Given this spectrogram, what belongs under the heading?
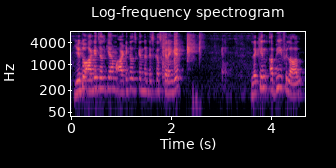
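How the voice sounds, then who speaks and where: The recording is muffled, with faint noise running under it, as a Pakistani man lectures on law in a slightly high, fairly quick voice. Preparing students for exams, he goes point by point, repeats phrases didactically, asks questions he then answers, and uses English legal terms throughout.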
